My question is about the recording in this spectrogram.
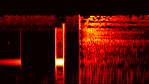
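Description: Telephone tones while placing a call to a reporter in Kabul: one faint steady tone, then two short, loud beeps close together, followed by a noisy hiss.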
